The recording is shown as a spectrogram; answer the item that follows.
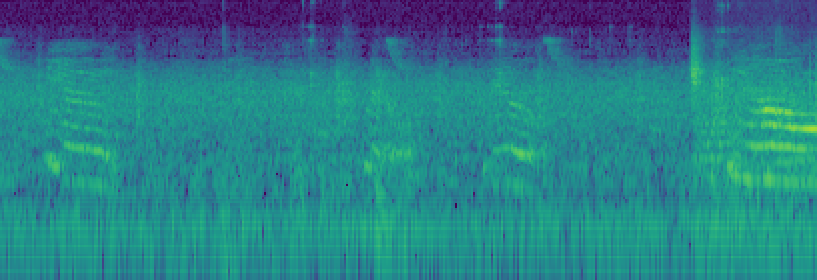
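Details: Indonesian village cats (kucing kampung), non-pedigree domestic pets: several short, falling meows spaced a few seconds apart, with a longer, brighter harmonic meow near the end. Soft human voices murmur underneath.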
